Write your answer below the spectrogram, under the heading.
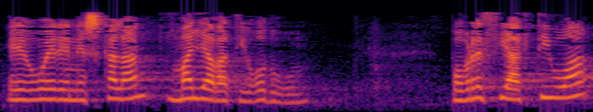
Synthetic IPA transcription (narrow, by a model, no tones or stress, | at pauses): e̞ɣ̞o̞e̞ɾe̞ne̞skalammaʎaβ̞at̪iɣ̞o̞ðuɣ̞u | po̞β̞ɾe̞siaːkt̪iβo̞a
